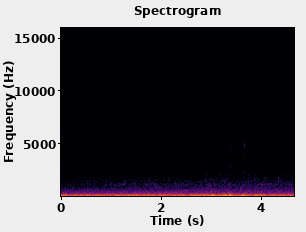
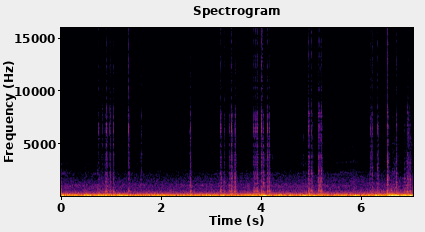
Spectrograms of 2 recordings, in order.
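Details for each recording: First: 2017 Chevrolet Bolt after lubricating the rear hatch latch: low road rumble driving slowly over bumps with no rear creaking; the latch was the real culprit, and bump stops were a red herring. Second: 2017 Chevrolet Bolt driving over bumps: sharp, irregular creaks and ticks from the rear over low road rumble, traced to the dry rear hatch latch.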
